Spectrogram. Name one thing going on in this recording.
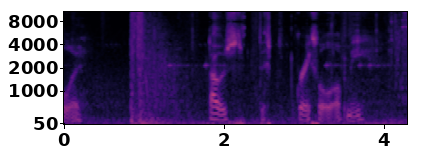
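A sniper rifle fires with sharp cracks.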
